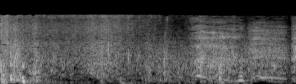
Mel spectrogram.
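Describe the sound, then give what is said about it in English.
Water sloshes and splashes as a man climbs out of a boat, a steady churning wash with a few sharper splashes, no talking. “Get out of the boat, Englishman.”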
